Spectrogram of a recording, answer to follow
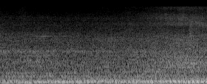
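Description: Honda SH Mode 125 scooter's single-cylinder engine idling with a steady low hum.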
